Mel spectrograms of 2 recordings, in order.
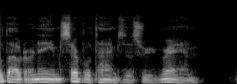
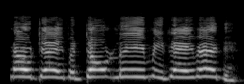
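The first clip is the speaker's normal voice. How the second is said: very high, wailing plea; desperate begging. Acted. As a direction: plead in terror of being left alone. Sister begs not to be left.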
